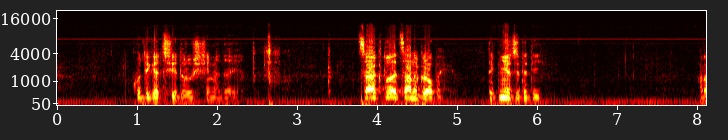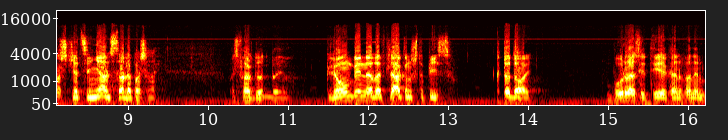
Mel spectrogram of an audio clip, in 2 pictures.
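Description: A man speaks in a low, serious voice.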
